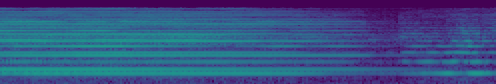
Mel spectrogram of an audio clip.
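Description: Bowed string instruments holding a sustained chord of several notes, which fades away over the last half second.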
